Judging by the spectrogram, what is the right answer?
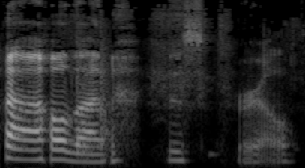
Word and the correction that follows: visceral: I said it correctly. Wait, that's not volume. Visceral. Visceral. Visceral.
